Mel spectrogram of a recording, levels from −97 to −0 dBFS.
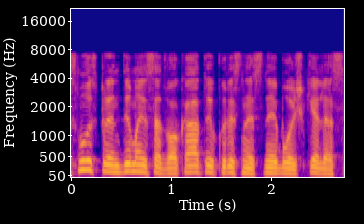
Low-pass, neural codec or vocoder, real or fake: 7.2 kHz; codec, 16 kHz, 8 kbps, FreqCodec, larger model; fake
